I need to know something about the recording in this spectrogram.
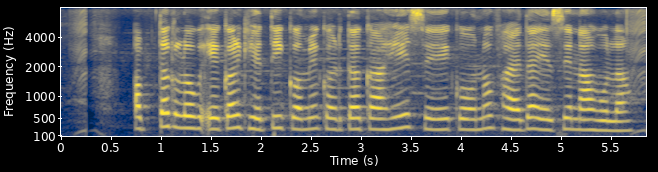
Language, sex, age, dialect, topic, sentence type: Bhojpuri, female, 18-24, Northern, agriculture, statement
